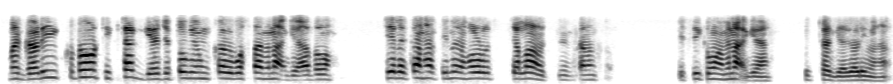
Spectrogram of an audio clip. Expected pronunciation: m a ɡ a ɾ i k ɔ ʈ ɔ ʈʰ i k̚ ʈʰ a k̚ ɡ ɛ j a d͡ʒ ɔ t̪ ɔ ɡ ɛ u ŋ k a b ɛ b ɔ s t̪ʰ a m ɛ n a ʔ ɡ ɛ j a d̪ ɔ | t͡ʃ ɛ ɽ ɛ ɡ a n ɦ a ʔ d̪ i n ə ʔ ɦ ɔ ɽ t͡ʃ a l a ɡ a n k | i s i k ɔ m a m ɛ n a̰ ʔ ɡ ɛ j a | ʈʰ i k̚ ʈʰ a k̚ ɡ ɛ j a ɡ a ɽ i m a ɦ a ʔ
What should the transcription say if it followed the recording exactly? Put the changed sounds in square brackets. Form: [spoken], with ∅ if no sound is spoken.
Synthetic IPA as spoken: m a ɡ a [ɽ] i k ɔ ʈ ɔ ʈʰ i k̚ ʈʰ a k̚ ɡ ɛ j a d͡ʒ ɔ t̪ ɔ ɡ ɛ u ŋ k a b ɛ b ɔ s t̪ʰ a m ɛ n a ʔ ɡ ɛ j a d̪ ɔ | t͡ʃ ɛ [l] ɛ [k] a n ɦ a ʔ [t̪] i n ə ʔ ɦ ɔ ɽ t͡ʃ a l a [k] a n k | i s i k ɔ m a m ɛ n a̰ ʔ ɡ ɛ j a | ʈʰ i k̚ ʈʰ a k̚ ɡ ɛ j a ɡ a ɽ i m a ɦ a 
